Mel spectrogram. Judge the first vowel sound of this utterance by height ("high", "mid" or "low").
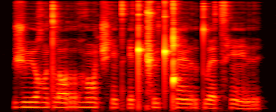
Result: high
